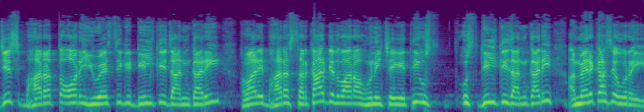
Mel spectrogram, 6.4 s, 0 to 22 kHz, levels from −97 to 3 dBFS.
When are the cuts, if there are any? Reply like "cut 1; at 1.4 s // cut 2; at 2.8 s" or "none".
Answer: none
